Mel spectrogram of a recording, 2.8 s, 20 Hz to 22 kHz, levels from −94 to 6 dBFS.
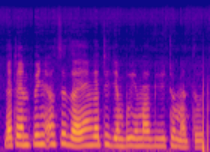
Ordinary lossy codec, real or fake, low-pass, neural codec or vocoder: none; fake; 19.8 kHz; vocoder, 44.1 kHz, 128 mel bands, Pupu-Vocoder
